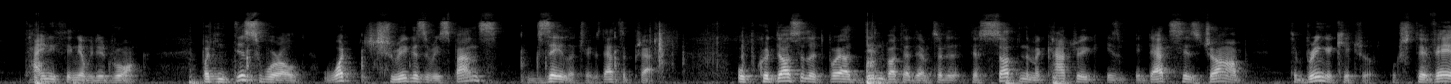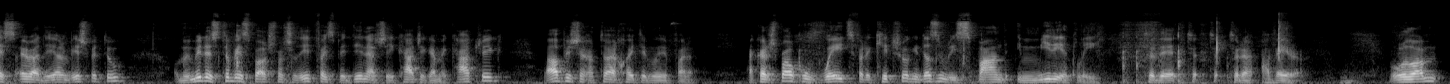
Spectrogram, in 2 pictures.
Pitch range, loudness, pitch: 100-140 Hz, -24 LUFS, 125 Hz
